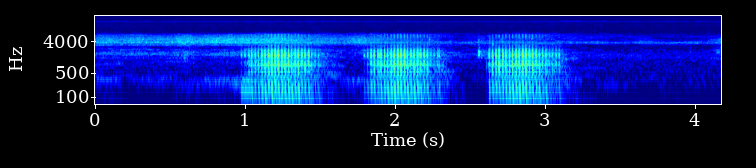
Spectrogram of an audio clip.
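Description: Short electronic game beeps play through a television speaker.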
